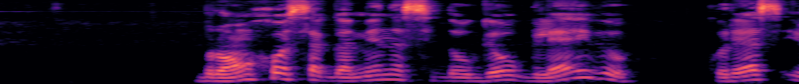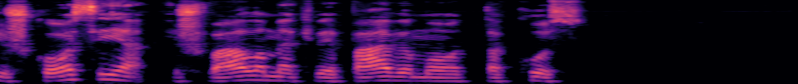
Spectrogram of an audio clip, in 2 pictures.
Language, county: Lithuanian, Marijampolė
